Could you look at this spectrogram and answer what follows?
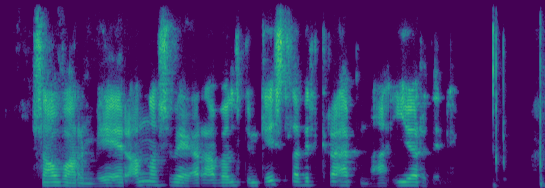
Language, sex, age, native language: Icelandic, male, 20-29, Icelandic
